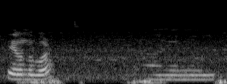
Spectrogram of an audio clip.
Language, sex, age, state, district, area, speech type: Assamese, female, 45-60, Assam, Tinsukia, rural, spontaneous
